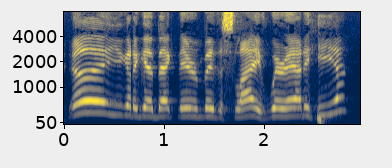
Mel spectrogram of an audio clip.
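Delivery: high, jeering mock laugh, then gloating; hammed-up taunt with a fake laugh; mocking laughter. Brothers ditching Benjamin in trouble, mocking him. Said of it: "point at him and laugh and go".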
